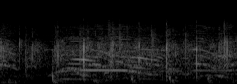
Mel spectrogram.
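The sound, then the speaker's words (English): An audience at a Pentecostal service tonight claps hands unevenly, not everyone joining in, with scattered overlapping claps rather than a steady beat, over a murmur of voices and a sustained tone. “I'm watching this congregation tonight, and we can't even get everybody to clap their hands.”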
